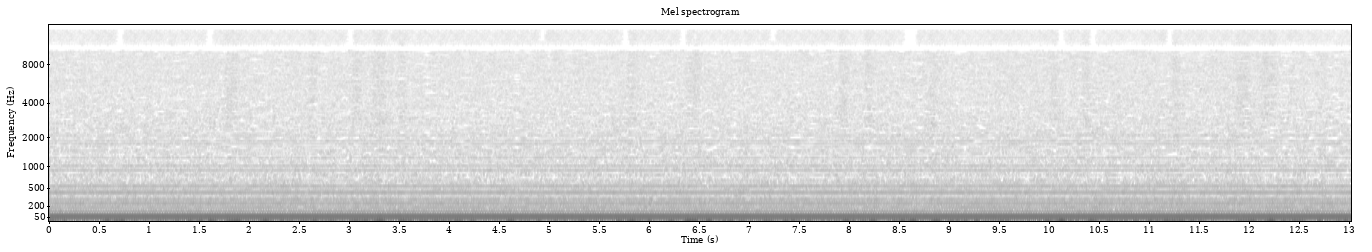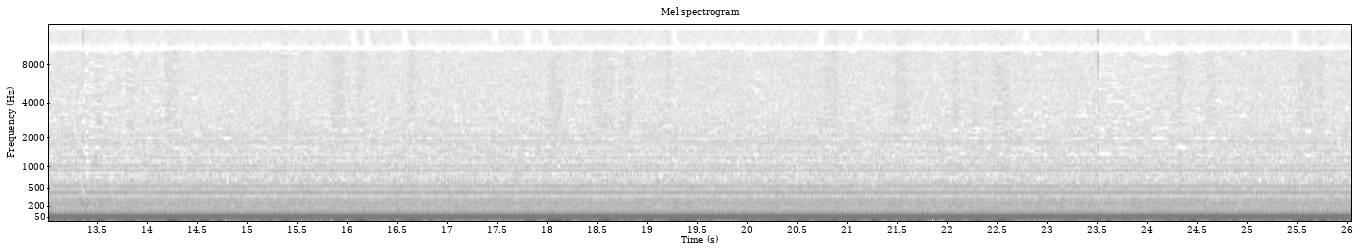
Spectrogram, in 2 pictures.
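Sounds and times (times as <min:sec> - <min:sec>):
electrical mains hum: 0:00.0 - 0:26.0
faint hiss: 0:00.0 - 0:26.0.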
